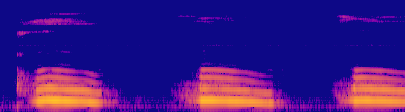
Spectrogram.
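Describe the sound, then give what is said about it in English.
An owl hoots three times in a steady rhythm, each call a clear, moderately loud tone of about half a second that slides slightly downward in pitch, with short silences between. “Where'd that owl come from?”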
